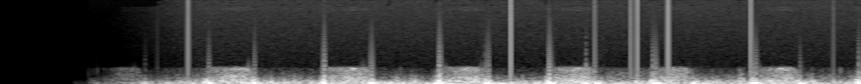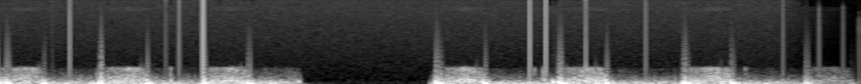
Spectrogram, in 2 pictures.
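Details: Pansystolic murmur of mitral regurgitation, recorded in a cardiovascular short-case examination teaching demonstration.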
